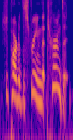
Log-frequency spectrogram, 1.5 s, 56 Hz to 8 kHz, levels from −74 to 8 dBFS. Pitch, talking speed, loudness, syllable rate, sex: 280 Hz, 330 wpm, -18 LUFS, 6.3 syllables/s, female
